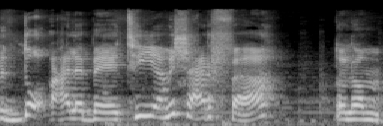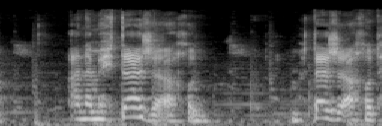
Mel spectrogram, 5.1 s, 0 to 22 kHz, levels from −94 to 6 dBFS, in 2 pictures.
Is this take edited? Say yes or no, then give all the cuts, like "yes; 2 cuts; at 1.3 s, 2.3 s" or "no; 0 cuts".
no; 0 cuts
